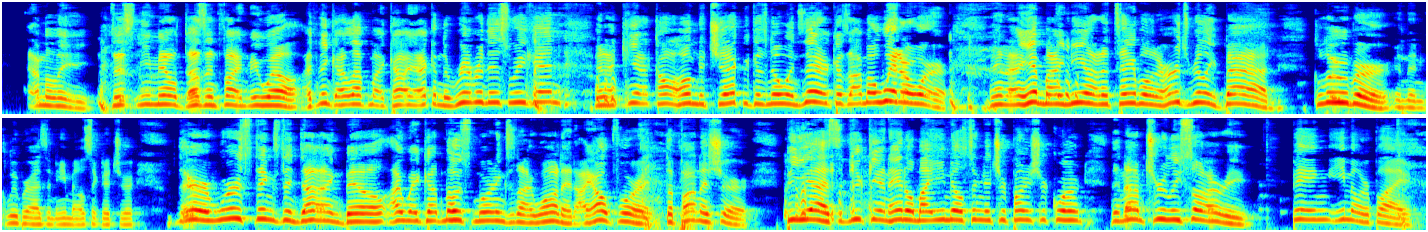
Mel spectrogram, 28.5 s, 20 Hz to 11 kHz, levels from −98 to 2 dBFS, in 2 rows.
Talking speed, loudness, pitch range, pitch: 195 wpm, -18 LUFS, 190-245 Hz, 225 Hz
